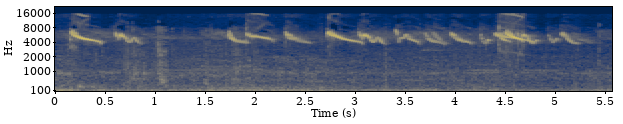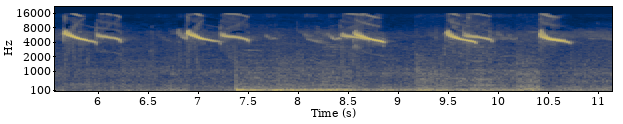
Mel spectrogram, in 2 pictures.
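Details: Loud lure call of an Indian white-eye, meant for trapping and for exciting other white-eyes: a rapid run of high, thin downslurred whistles, often in pairs or short bursts, repeated steadily with brief pauses and a low background hum.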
